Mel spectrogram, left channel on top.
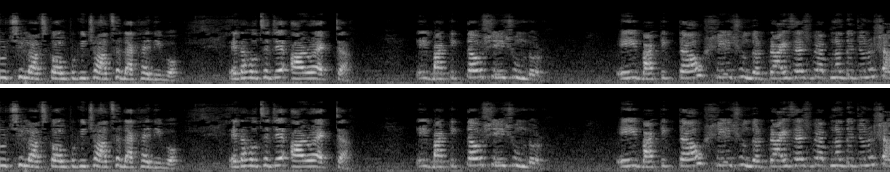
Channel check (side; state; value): both; identical; correlation 1.00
